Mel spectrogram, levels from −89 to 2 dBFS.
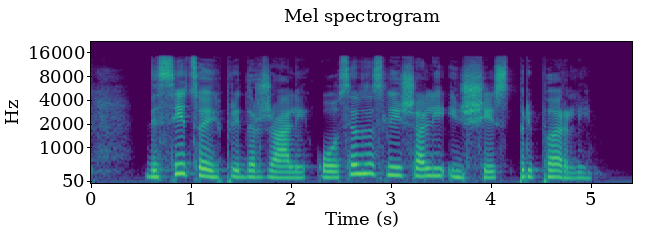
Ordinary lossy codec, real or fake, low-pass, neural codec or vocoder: none; real; 14.4 kHz; none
